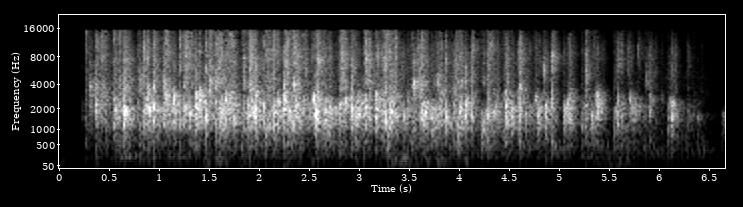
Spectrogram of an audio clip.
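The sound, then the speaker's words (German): An audience breaks into sustained applause welcoming a guest, a political scientist and publicist, with many hands clapping in a dense, crackling wash that holds steady for several seconds, then thins into scattered claps before fading out. “Großer Applaus auch für dich, bitte.”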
